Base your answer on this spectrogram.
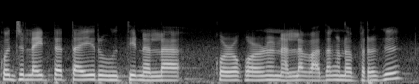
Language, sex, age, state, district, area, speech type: Tamil, female, 30-45, Tamil Nadu, Tiruvannamalai, urban, spontaneous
